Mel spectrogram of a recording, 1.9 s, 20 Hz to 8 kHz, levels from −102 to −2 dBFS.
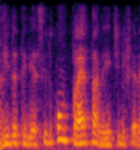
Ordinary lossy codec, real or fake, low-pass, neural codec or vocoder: Opus, 32 kbps; real; 7.2 kHz; none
